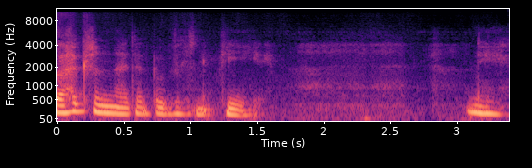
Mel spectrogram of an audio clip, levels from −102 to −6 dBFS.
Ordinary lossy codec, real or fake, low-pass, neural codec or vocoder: Opus, 64 kbps; fake; 9.9 kHz; codec, 16 kHz in and 24 kHz out, 0.8 kbps, FocalCodec, streaming, 65536 codes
